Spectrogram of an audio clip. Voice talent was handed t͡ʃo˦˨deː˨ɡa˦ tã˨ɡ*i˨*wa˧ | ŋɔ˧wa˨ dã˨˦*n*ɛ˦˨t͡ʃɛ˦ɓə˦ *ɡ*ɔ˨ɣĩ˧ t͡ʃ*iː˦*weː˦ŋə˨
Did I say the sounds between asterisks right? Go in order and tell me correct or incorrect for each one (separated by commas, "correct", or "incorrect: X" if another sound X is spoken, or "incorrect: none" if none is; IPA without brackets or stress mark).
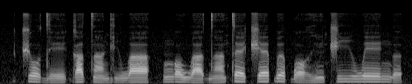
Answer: correct, incorrect: t, incorrect: ɓ, correct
